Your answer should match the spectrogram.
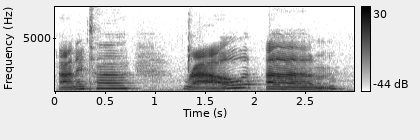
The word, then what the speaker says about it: Anita Rao: I thought it was Anita, but it's like Anita Rao.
